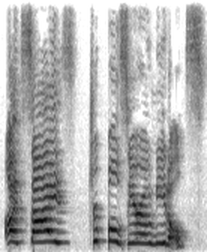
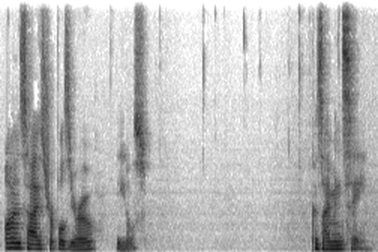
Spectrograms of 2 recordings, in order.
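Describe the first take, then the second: First: High, slow, laughing disbelief; exasperated punchline. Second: Low and deflated after a sigh; resigned. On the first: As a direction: stretch it out like it's absurd. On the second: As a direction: let the air out of it. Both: Real, not acted.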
